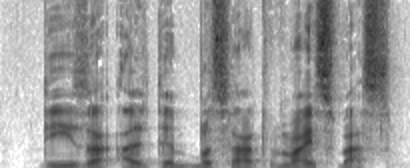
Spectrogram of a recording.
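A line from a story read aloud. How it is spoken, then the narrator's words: Said loudly. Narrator (German): sagte laut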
